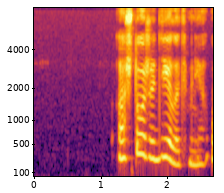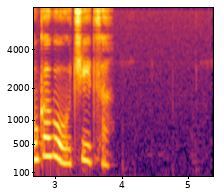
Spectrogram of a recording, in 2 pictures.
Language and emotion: Russian, neutral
